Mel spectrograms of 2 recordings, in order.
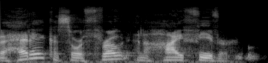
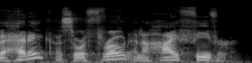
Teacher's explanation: when we say a list of items the voice often goes up on each item before the last one the voice goes down on the last item in the list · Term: intonation of lists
